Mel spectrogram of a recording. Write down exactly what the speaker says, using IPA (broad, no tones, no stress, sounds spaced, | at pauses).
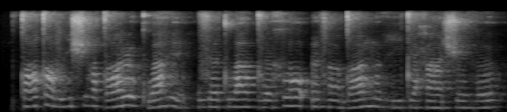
tˤ ɛ tˤ a v i ʃ ɦ ɪ dˤ a ɭ ɵ kʷʼ a ɦ ɪ | z ə t w a lˠ d l ə x l ɔ ʔ ə̃ s ɔ̃ dˤ ɵ m ɵ ɦ i t ɪ ħ ã ʃ ø ɦ ɵ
